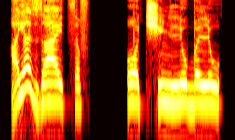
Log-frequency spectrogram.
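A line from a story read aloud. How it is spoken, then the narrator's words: Wolf growling. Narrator (Russian): зарычал волк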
